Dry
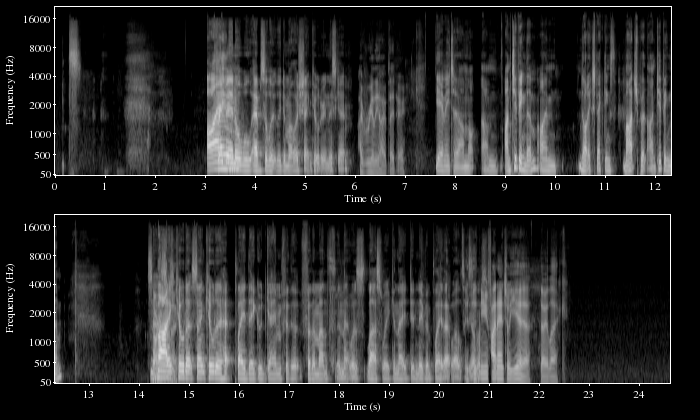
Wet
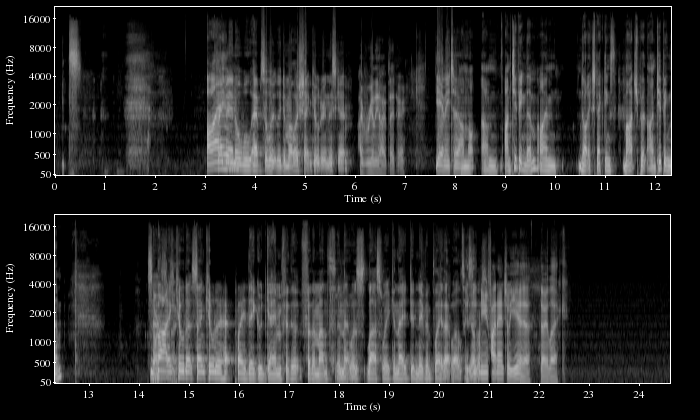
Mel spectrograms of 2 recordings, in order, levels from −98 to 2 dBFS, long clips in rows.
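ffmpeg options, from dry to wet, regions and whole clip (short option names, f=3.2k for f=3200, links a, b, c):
-filter_complex "[0:a]asettb=1/sr,asplit=3[a][b][c];[a]atrim=end=4.054[d];[b]atrim=start=4.05:end=8.13,asetpts=PTS-STARTPTS,afade=t=in:d=0.004:c=qsin,afade=t=out:st=4.076:d=0.004:c=qsin,highpass=f=280:p=1,adynamicsmooth=sensitivity=7.5:basefreq=7.1k,volume=24.5dB,asoftclip=hard,volume=-24.5dB[e];[c]atrim=start=8.126[f];[d][e]acrossfade=d=0.004:c1=hsin:c2=qsin[g];[g][f]acrossfade=d=0.004:c1=qsin:c2=hsin,asettb=1/sr,asplit=3[h][i][j];[h]atrim=end=15.424[k];[i]atrim=start=15.42:end=16.14,asetpts=PTS-STARTPTS,afade=t=in:d=0.004:c=qsin,afade=t=out:st=0.716:d=0.004:c=qsin,lowpass=f=2.4k:w=0.5412,lowpass=f=2.4k:w=1.3066,asplit=2[l][m];[m]adelay=22,volume=-12dB[n];[l][n]amix=inputs=2:normalize=0,atrim=end_sample=31752[o];[j]atrim=start=16.136[p];[k][o]acrossfade=d=0.004:c1=hsin:c2=qsin[q];[q][p]acrossfade=d=0.004:c1=qsin:c2=hsin,asettb=1/sr,asplit=3[r][s][t];[r]atrim=end=20.704[u];[s]atrim=start=20.7:end=21.63,asetpts=PTS-STARTPTS,afade=t=in:d=0.004:c=qsin,afade=t=out:st=0.926:d=0.004:c=qsin,highpass=140,highshelf=f=6.3k:g=-7.5[v];[t]atrim=start=21.626[w];[u][v]acrossfade=d=0.004:c1=hsin:c2=qsin[x];[x][w]acrossfade=d=0.004:c1=qsin:c2=hsin,equalizer=f=150:t=o:w=0.43:g=3,aecho=1:1:3.3:0.48,acompressor=threshold=-28dB:ratio=6"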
